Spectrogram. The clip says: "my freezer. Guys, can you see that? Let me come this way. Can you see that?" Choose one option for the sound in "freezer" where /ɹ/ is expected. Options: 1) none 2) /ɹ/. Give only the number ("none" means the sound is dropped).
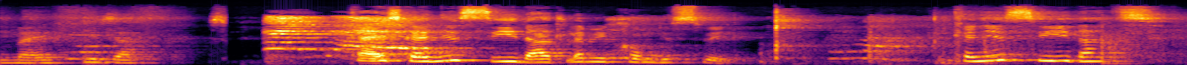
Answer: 1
